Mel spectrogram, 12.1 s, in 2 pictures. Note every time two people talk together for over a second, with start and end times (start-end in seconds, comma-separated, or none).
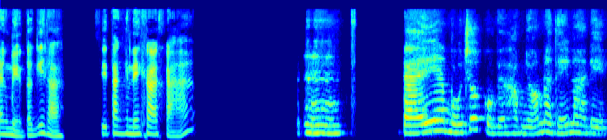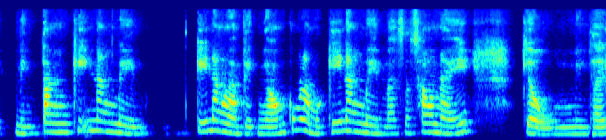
none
